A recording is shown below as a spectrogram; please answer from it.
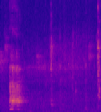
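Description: Mouth sounds of a person eating rice noodles by hand: a short burst of slurping or mouth noise just after the start, then quiet chewing with a few sharp lip-smack clicks.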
